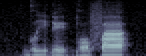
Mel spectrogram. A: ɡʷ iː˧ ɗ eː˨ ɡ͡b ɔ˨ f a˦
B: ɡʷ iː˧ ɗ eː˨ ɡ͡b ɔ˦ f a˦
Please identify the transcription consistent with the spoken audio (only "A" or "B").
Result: A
